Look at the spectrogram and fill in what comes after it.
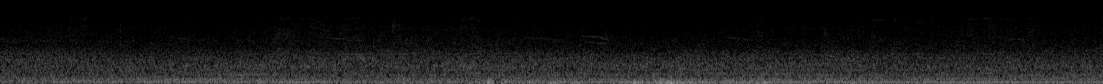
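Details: Hungry honey bees being fed in cold weather, a dense, steady low buzzing hum with a faint droning tone underneath, level throughout with brief swells around the middle.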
